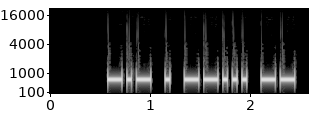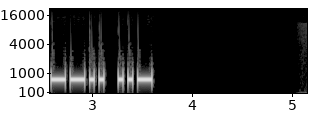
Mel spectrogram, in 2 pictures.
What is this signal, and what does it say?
Morse code, heard as a keyed tone, about 29 wpm, 700 Hz. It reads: KE7MZU
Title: Speed Racing - USA 2x3 Call Signs 25wpm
